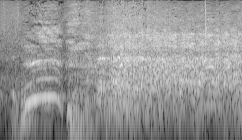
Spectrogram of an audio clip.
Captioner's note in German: Nach Luft schnappen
